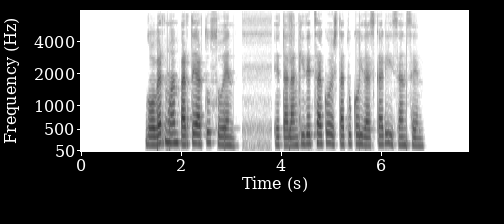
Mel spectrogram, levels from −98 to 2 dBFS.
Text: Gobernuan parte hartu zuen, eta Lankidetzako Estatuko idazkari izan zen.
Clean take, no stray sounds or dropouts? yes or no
yes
